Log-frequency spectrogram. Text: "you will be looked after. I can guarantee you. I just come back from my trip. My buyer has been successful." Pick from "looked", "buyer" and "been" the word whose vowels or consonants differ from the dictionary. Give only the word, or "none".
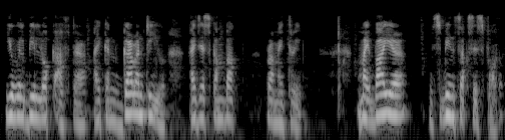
looked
